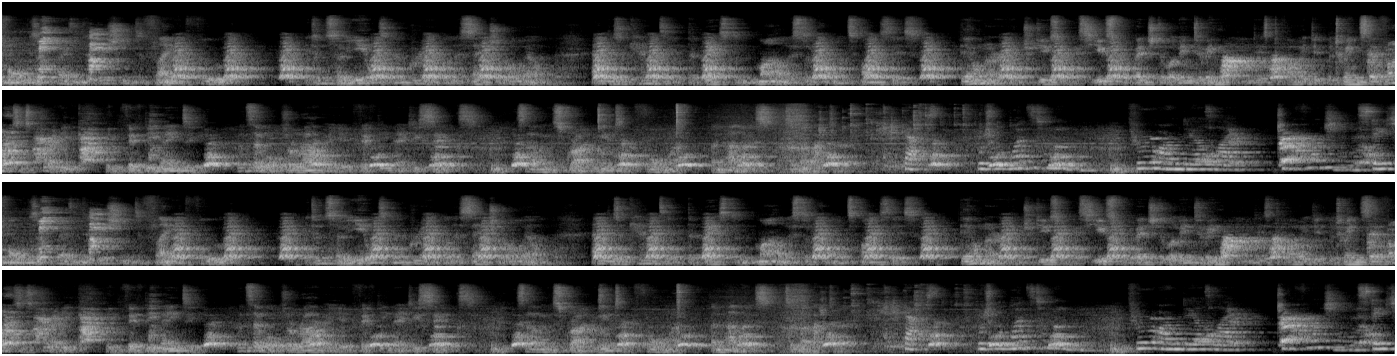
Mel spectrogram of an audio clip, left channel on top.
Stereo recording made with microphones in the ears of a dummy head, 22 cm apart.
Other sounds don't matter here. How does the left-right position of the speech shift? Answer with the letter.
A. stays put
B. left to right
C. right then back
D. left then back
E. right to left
D.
